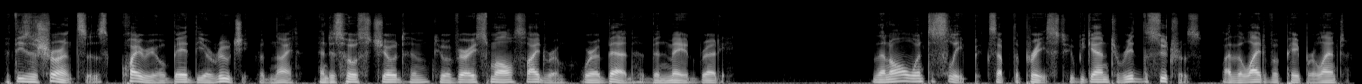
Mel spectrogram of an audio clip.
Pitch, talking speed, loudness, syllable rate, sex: 105 Hz, 210 wpm, -19 LUFS, 5.6 syllables/s, male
